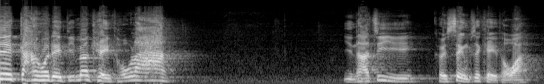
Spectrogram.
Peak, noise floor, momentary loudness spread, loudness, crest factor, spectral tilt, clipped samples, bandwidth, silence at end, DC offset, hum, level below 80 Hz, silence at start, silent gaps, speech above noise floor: 0 dBFS; -48 dBFS; 10 LU; -10 LUFS; 12 dB; -3.5 dB/octave; 0.8%; 17 kHz; 0.1 s; under 0.1%; none; -48 dBFS; 0 s; none; 37 dB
